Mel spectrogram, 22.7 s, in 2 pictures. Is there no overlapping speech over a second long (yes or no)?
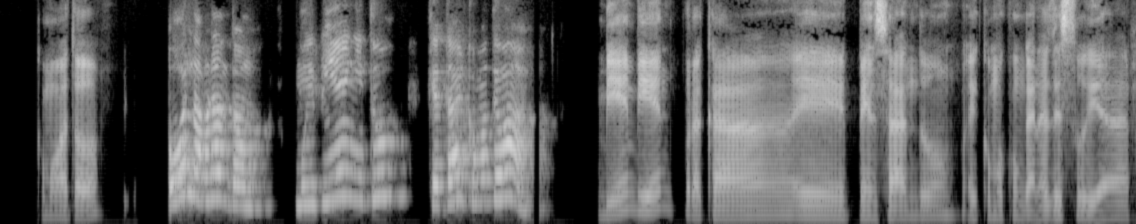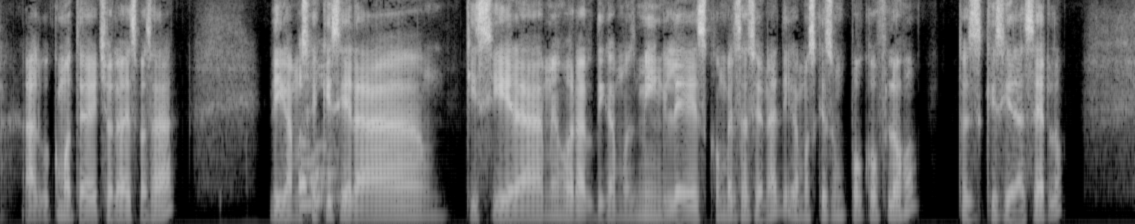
yes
